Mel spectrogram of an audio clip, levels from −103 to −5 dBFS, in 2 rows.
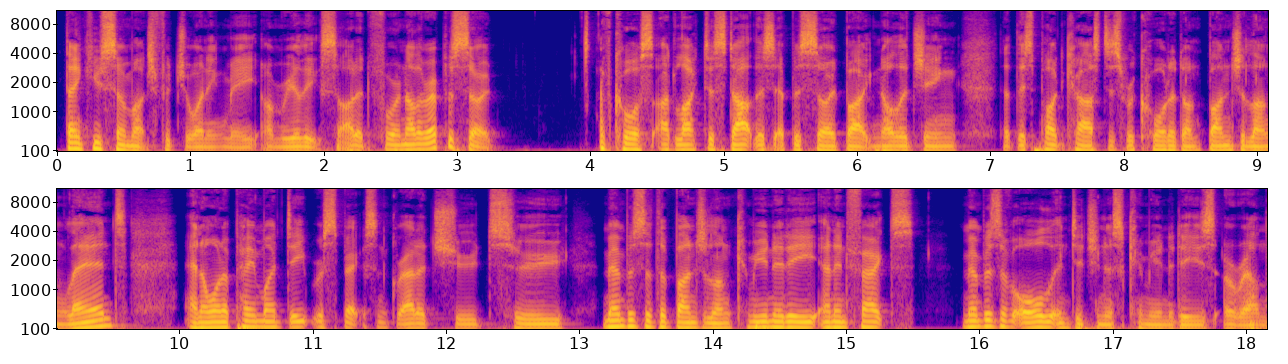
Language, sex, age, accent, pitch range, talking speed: English, male, 30-49, Australian, 95-125 Hz, 185 wpm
